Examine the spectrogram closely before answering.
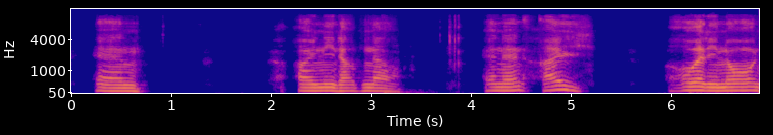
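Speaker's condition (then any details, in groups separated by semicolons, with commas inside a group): Cerebral palsy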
